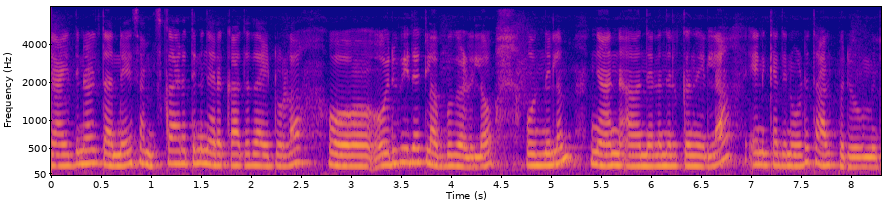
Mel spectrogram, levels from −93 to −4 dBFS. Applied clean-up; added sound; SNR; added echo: none; none; none; none.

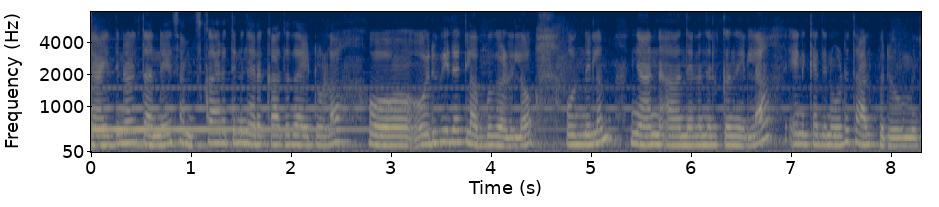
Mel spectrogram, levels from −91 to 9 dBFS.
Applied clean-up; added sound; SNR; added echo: none; Musical instrument; 8 dB; none.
